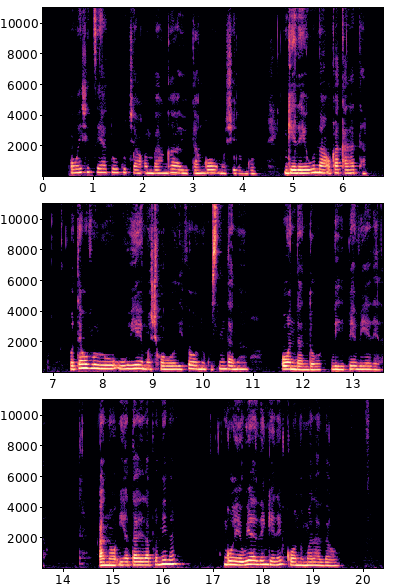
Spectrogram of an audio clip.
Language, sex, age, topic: Oshiwambo, female, 18-24, finance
